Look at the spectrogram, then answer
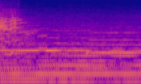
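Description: Cats in the video game Genshin Impact let out a loud, drawn-out meow with a brief caterwauling edge, close and clear against a steady tonal background.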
